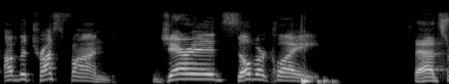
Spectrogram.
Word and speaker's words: Silberkleit: of the trust fun Jared silver clay hey Jared how are you I am doing great especially considering you did pronounce my name correctly which I can't say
